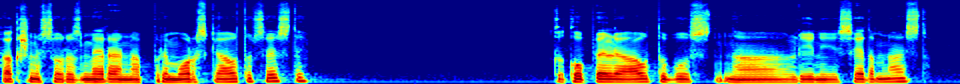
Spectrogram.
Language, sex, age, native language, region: Slovenian, male, 30-49, Slovenian, Central Slovenia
